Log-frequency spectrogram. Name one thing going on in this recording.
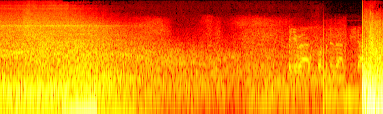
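A missile launches with a rushing whoosh.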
